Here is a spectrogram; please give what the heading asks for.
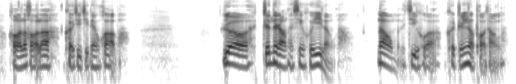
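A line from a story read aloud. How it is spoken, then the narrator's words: Coquettish laugh. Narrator (Chinese): 马七娇笑着，说道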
